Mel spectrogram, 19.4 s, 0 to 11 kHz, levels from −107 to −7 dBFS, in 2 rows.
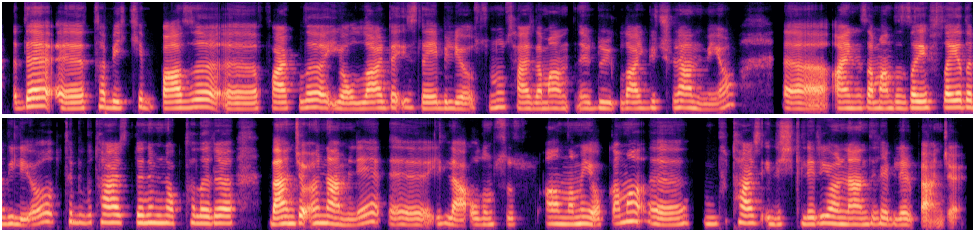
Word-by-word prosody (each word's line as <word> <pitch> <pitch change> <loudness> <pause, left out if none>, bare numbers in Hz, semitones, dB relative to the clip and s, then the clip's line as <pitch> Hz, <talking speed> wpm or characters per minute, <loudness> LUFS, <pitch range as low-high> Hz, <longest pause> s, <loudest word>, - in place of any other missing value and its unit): de, 235 +7 +5
eee, 180 0 +1
tabii 195 -4 -1
ki 205 +1 -7
bazı, 190 +3 +4 0.3
ııı, 165 +1 -1
farklı 190 +3 +2
yollar 180 +2 0
da 200 - 0
izleyebiliyorsunuz. 185 +2 -4
Her 175 0 +1
zaman, 180 +1 -2
eee, 180 0 -7
duygular 180 0 -1
güçlenmiyor. 195 - -4 0.5
Eee, - - +1 0.4
aynı 185 0 +1
zamanda 185 0 0
zayıflaya 195 +2 +3
da 205 -2 +2
biliyor. 200 +6 -1
Tabii 230 -4 -6
bu 225 - -8
tarz 230 -1 +3
dönüm 225 0 +3
noktaları 210 0 +1 0.4
bence 205 +3 +6
önemli, 205 +2 +1
eee, 175 -2 -2
illa 195 -1 0
olumsuz 175 +1 -6 0.3
anlamı 195 0 +1
yok 180 0 -1
ama, 255 +5 +1
eee, 175 -2 0 0.2
bu 195 0 -7
tarz 220 -2 +2
ilişkileri 190 +1 -4
yönlendirilebilir 180 - 0
bence. - - -2
190 Hz, 125 wpm, -21 LUFS, 180-210 Hz, 0.5 s, bence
